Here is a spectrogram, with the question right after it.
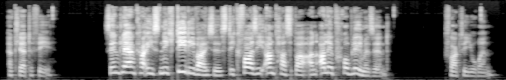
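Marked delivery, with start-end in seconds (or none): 1.6-5.9 somewhat annoyed. A narrator's reading. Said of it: "Nun war As tatsächlich etwas verärgert".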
